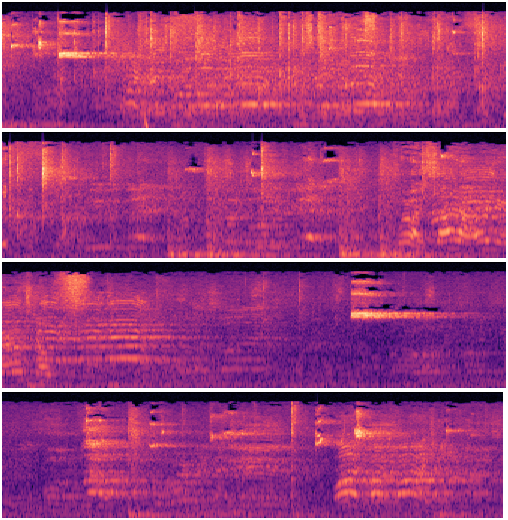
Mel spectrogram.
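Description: Spectators cheer and shout loudly in an echoing gym.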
